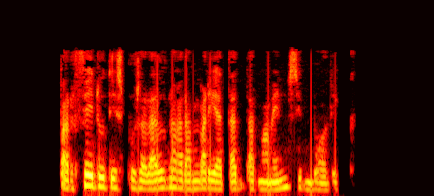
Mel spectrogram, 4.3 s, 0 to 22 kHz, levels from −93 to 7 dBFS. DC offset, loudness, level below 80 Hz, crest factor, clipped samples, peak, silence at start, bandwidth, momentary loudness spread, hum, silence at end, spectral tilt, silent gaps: under 0.1%; -20 LUFS; -56 dBFS; 20 dB; under 0.1%; -2 dBFS; 0.6 s; 8 kHz; 12 LU; none; 1 s; -5.5 dB/octave; none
